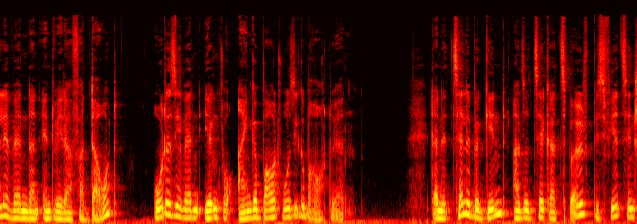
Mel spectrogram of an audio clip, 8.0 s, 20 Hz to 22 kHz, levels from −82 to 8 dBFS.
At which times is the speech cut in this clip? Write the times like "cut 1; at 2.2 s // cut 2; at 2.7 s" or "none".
none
